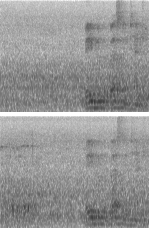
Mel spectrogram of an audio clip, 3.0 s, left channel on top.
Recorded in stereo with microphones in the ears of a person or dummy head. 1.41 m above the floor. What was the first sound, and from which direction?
A man speaking, 65° left (ahead or behind).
